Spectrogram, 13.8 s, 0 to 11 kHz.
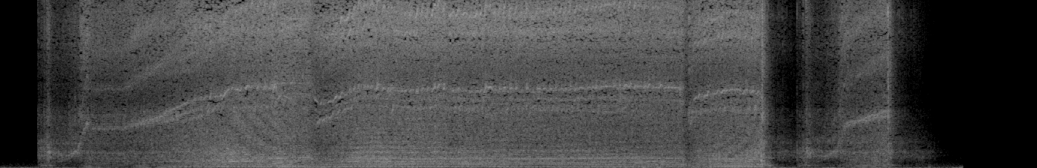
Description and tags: Quadrocopter recorded in a TV studio. Zoom H6 XY mics.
